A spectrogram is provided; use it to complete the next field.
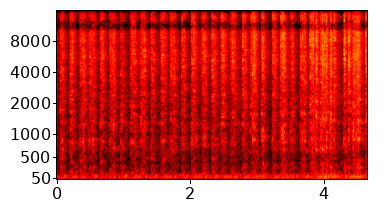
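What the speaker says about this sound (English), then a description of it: "About a 575 RPM idle, just because it's cold." A cold car engine idles low and steady at about 575 RPM, a continuous rumbling drone close by that swells slightly toward the end, with no talking over it.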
